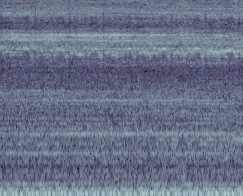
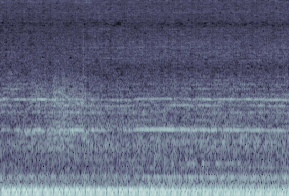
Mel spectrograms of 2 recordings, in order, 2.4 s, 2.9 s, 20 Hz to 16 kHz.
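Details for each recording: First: 2014 Jeep SRT8 after broken valve spring replaced, first start, cold weather, some smoke possibly residual oil: V8 idling evenly with a thin steady high-pitched squeal, possibly from the power steering, cause unconfirmed; squeal. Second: 2014 Jeep SRT8 after a broken valve spring was replaced: a deep, steady V8 idle with an even beat and no skips, with some smoke, likely residual oil. Normal idle, misfire fixed.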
